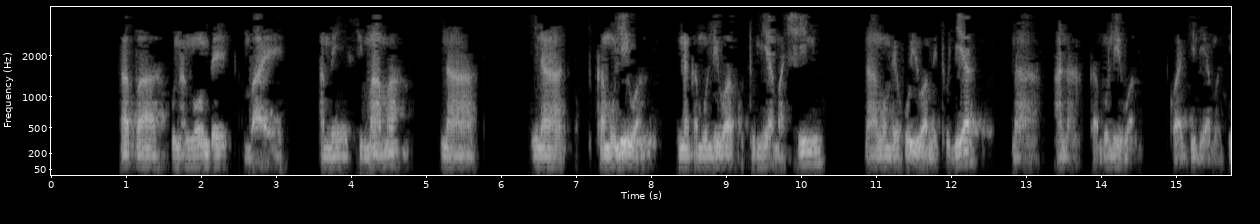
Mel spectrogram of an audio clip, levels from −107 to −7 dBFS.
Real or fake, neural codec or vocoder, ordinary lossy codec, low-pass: fake; vocoder, 22.05 kHz, 80 mel bands, Vocos; MP3, 16 kbps; 3.6 kHz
